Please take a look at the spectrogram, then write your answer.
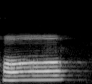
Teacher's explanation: গলার শেষ অংশ হইতে উচ্চারিত হয় খ দাল জিভের আগা সামনের উপরের দুই দাঁতের গোড়ার সাথে লাগিয়ে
